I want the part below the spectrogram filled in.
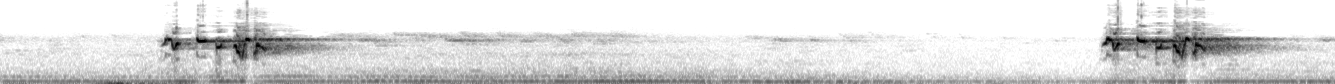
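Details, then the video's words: Bulbul song used to teach young bulbuls: two quick, fluty, chattering phrases about four and a half seconds apart, with a low background hum. "بلبل للساناته إبداع يفيد للتخريج صغار بلابل"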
